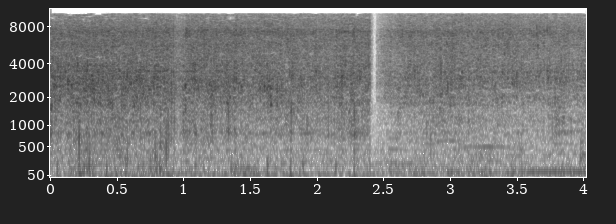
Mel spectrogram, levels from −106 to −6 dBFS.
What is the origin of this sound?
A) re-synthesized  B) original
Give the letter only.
B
